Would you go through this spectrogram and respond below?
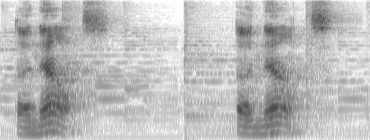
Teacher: Did you hear how connected the article an to the word ounce?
